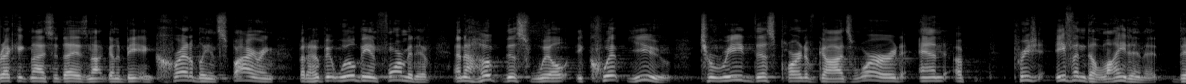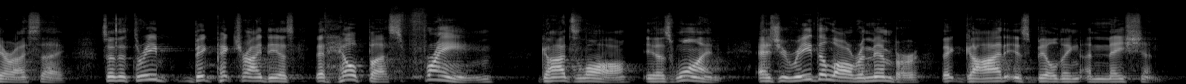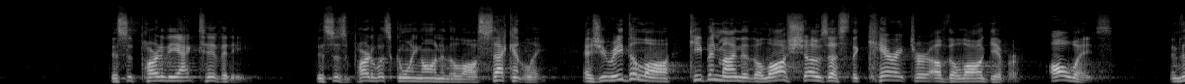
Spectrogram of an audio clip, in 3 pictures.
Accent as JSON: {"language": "English", "country": "United States", "said": "As Americans"}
